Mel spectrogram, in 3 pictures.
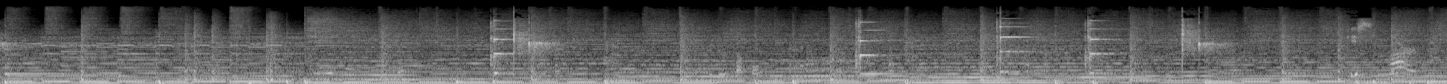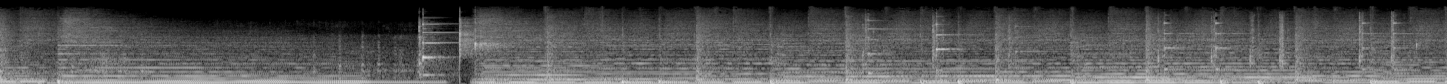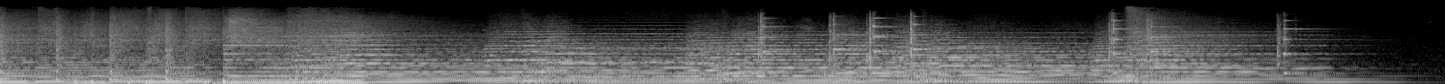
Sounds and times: Cluck: 17.5 - 18.6.

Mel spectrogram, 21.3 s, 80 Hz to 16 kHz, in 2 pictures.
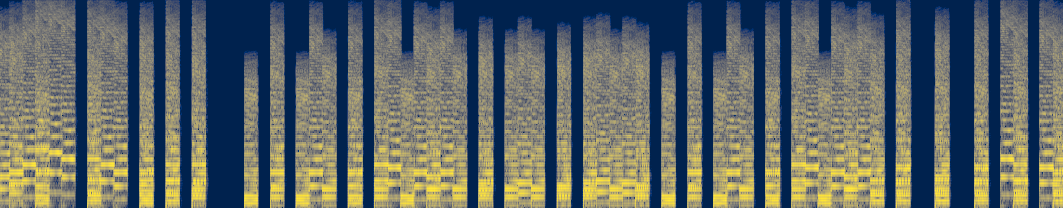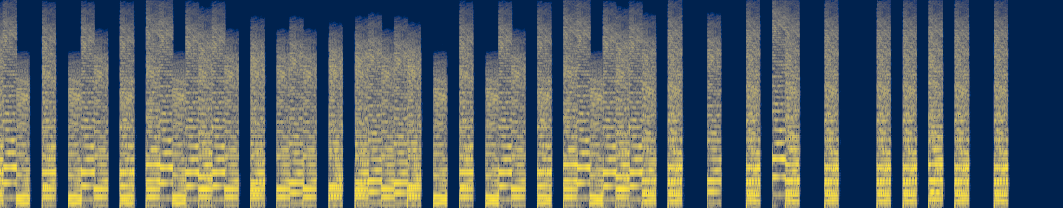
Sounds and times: Music: 0.0 - 20.8.

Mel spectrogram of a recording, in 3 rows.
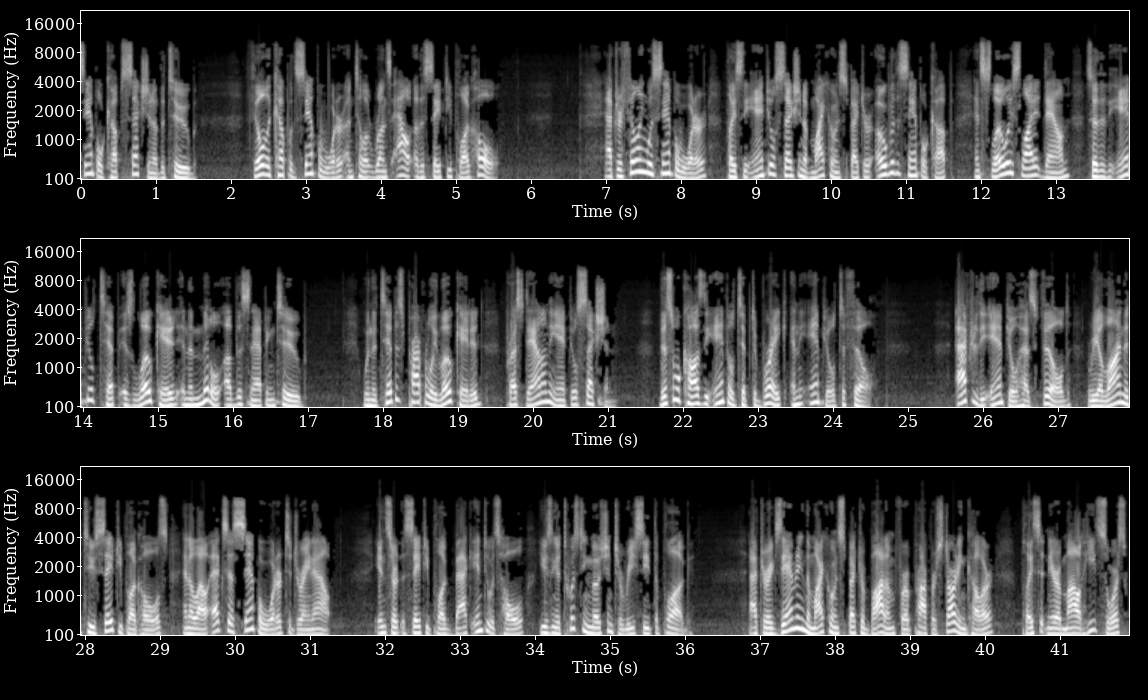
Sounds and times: Speech: 0.0 - 1.6, 2.2 - 5.6, 7.0 - 17.0, 17.7 - 24.6, 25.6 - 31.3, 31.9 - 36.2, 36.9 - 41.9.

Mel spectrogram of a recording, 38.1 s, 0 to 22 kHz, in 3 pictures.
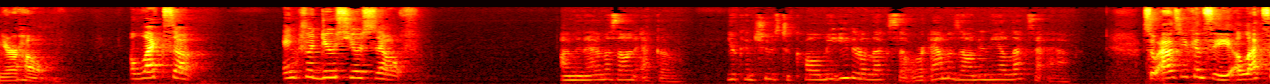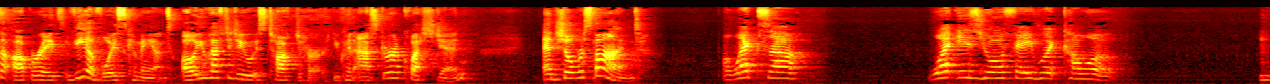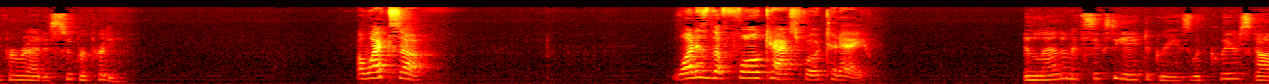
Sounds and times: Speech: 0.0 - 0.6, 5.6 - 10.8, 11.4 - 17.4, 35.6 - 38.0.

